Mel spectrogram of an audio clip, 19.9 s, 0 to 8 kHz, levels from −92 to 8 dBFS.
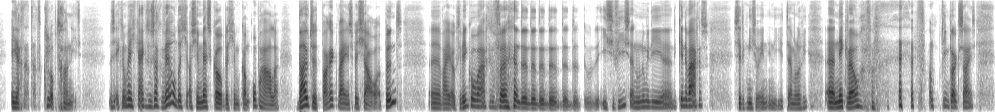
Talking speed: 225 wpm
